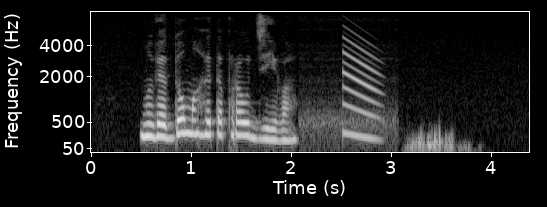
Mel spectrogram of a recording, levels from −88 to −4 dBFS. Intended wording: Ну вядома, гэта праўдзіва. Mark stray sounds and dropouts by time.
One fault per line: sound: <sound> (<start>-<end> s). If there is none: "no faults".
sound: chirp (2.5-3.0 s)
